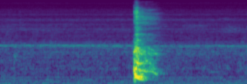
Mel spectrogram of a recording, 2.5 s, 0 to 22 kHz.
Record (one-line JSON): {"cough_length": "2.5 s", "cough_amplitude": 5019, "cough_signal_mean_std_ratio": 0.29, "survey_phase": "alpha (2021-03-01 to 2021-08-12)", "age": "18-44", "gender": "Female", "wearing_mask": "No", "symptom_none": true, "smoker_status": "Never smoked", "respiratory_condition_asthma": false, "respiratory_condition_other": false, "recruitment_source": "REACT", "submission_delay": "1 day", "covid_test_result": "Negative", "covid_test_method": "RT-qPCR"}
